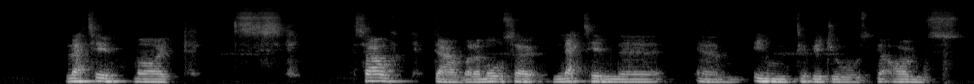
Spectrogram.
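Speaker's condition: Stammer; stammer since childhood; prolonged sounds, blocks

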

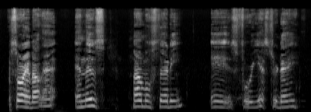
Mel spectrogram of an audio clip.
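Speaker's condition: Spastic cerebral palsy; uses wheelchair

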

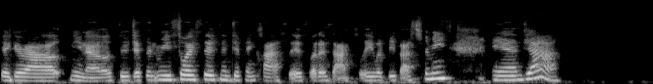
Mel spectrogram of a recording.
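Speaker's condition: Profound bilateral hearing loss; normal hearing at birth likely, bilateral sensorineural mild-to-moderate loss diagnosed age 3, two hearing aids, progressive

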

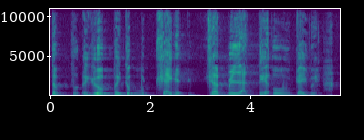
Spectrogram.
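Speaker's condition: Cerebral palsy; walks with limp

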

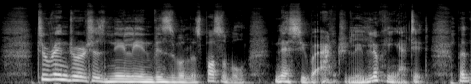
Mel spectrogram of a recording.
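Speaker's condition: No condition

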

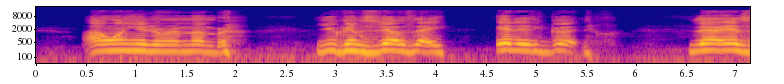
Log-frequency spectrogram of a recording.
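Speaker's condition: Cerebral palsy

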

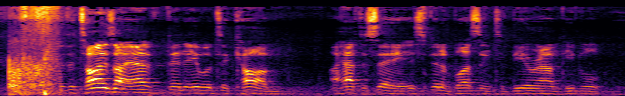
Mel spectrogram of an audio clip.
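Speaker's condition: No condition

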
